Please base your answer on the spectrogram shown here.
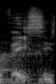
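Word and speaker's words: Bosacius: Oh, Pervases, that's how it's pronounced.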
